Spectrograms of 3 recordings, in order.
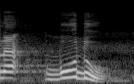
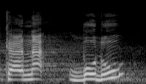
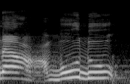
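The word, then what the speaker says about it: نعبد: Kemudian perhatikan ketika huruf ain disukun, maka suara kita tidak boleh mati. Contoh, iyyaka na'budu, bukan kana budu, tetapi agak ditekan sedikit, kana budu, iyyaka na'budu.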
